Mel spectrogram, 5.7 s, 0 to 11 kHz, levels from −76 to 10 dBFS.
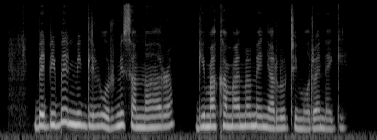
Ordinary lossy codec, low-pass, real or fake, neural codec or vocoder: none; 9.9 kHz; fake; autoencoder, 22.05 kHz, a latent of 192 numbers a frame, VITS, trained on many speakers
